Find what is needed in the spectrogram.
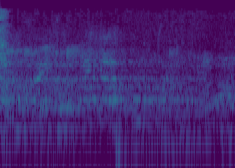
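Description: Faint voices from the touchline, heard over a low steady background of stadium noise with no crowd.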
